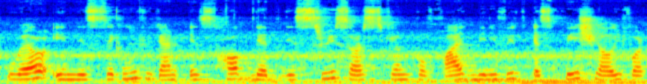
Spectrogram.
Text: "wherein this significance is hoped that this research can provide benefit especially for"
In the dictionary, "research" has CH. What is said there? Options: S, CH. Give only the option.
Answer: S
